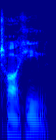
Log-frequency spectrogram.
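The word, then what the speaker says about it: tahini: I'm being told by the way by our texters that it's pronounced ta-heen.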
